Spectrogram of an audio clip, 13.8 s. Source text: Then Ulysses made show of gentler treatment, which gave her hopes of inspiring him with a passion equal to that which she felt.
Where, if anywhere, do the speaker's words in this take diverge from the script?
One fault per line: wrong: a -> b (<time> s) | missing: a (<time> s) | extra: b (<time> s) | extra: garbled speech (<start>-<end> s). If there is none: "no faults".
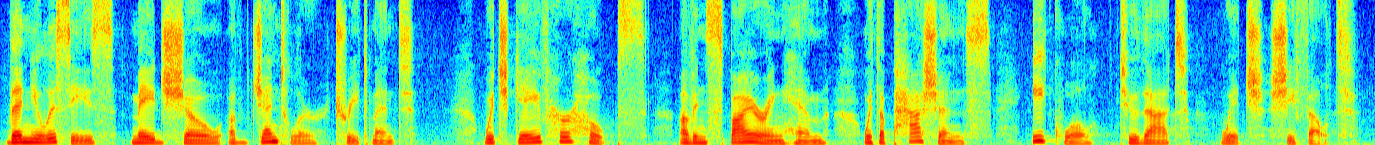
wrong: passion -> passions (8.9 s)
